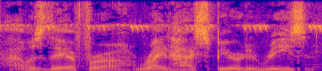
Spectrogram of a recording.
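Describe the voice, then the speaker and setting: A man playing a young, smooth-talking country sweetheart with an Appalachian accent in a radio drama. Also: mid-range voice, expressive, moderate pace, noisy background, natural voice. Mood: tender, teasing. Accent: Southern US Appalachian.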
